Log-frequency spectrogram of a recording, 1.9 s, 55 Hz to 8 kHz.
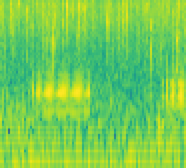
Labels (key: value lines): label: biophony, croak
recorder: SoundTrap 500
